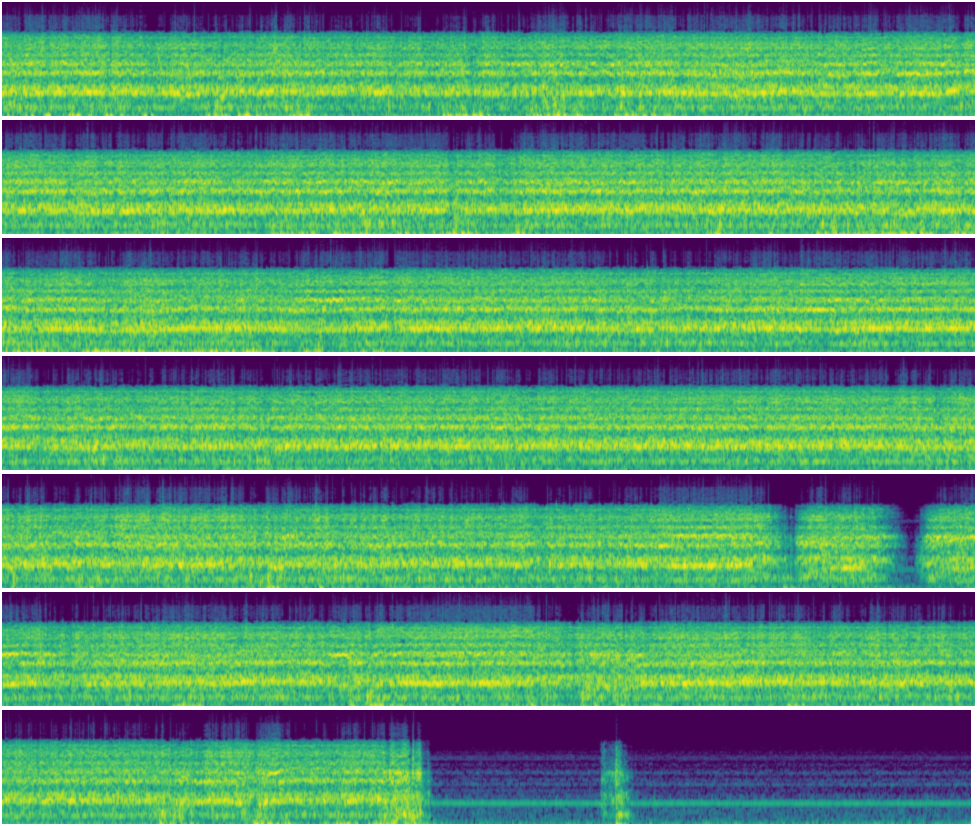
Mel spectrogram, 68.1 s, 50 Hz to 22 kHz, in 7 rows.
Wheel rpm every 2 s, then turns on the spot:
230, 230, 230, 220, 230, 230, 220, 230, 230, 230, 220, 220, 230, 230, 230, 230, 240, 230, 240, 220, 210, 220, 230, 120, 170, 220, 210, 210, 230, 230, 220, 80, 10, 0.
none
